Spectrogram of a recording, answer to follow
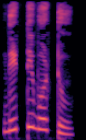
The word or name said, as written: ದಡಬಡ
